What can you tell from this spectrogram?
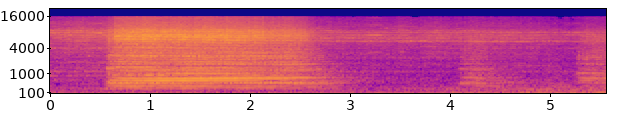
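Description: Train horn sounding: one loud blast of about two seconds, then a short, quieter blast about four seconds in and another beginning near the end.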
